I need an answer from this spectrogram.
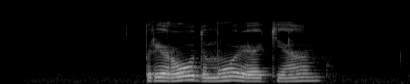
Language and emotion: Russian, neutral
